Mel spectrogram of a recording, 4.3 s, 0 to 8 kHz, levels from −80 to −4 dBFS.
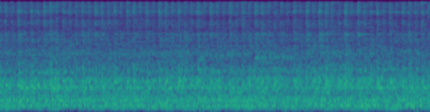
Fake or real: real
